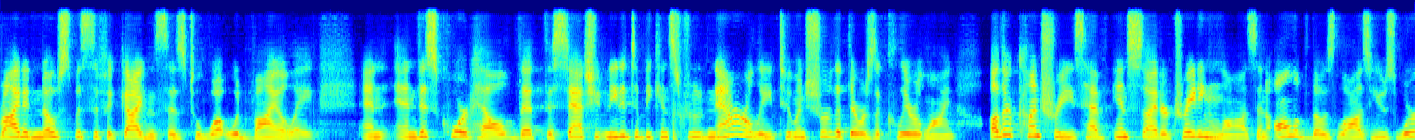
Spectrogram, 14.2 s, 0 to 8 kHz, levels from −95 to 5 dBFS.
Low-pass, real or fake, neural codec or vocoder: 7.2 kHz; fake; codec, 16 kHz, about 1 kbps, DyCAST, with the encoder's durations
